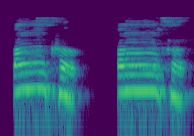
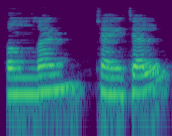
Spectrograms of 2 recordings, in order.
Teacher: जब अनुस्वार के लगे शब्द हम बोलते हैं तो आवाज कहाँ से निकलती है? नाक से। पंख, पंख नाक से आई।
